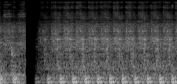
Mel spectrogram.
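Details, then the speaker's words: Polaris Phoenix 200cc quad after carburetor jet cleaning and new battery, brake on: steady even single-cylinder putt about seven firings a second, no misses or knocks; idle bumped up and now idling great. "She's idling great."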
